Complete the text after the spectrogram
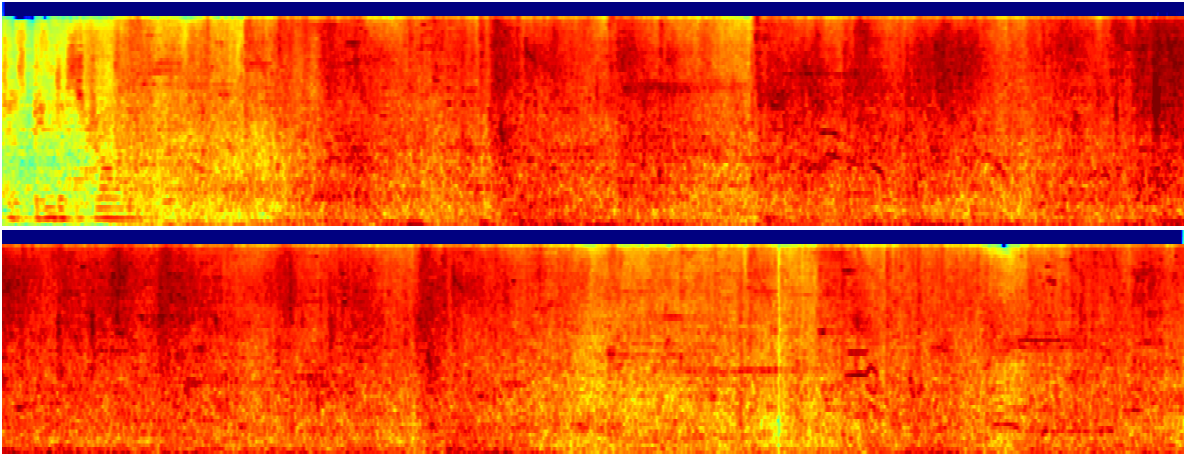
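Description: Magic spells crackle and burst in a fast battle.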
